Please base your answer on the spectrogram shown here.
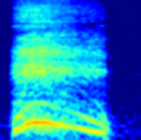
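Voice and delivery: high squeak of laughter. Real, not acted. Still cracking up at the boss, high laugh. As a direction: another helpless laugh.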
